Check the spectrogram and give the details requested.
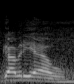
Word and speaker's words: Gabriel: Gabriel. Okay. Because Gabriel is pronounced as a girl's name in American English.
